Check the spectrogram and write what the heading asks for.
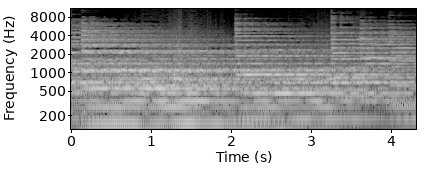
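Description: Background music of sustained, layered tones, with new chords coming in about two seconds in and again just after three seconds.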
